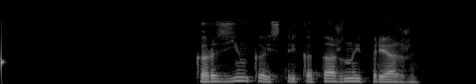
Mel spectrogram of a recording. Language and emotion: Russian, neutral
